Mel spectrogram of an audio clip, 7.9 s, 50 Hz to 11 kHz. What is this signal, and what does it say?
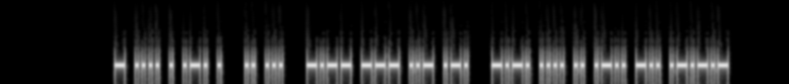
Morse code, heard as a keyed tone, about 34 wpm, 700 Hz. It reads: THERE IS YOUR CHILD.
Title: Sentences from Top 800 Words 35wpm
